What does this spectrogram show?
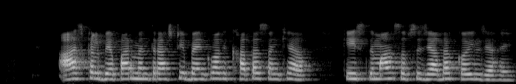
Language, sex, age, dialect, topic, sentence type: Magahi, female, 36-40, Western, banking, statement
